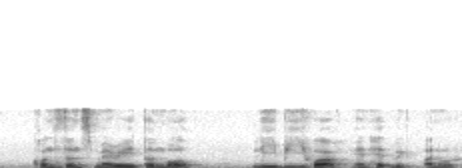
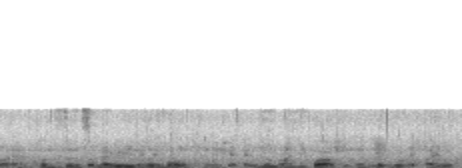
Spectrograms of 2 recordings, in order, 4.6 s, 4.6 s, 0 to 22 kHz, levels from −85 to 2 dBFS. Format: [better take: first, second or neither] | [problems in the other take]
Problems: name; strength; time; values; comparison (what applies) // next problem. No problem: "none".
first | background sound (Rain + Subway, metro, underground); 3 dB below the speech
